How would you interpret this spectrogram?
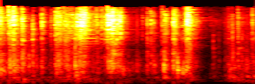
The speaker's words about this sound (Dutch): Even kijken waar mijn mes is. Ik zal hier een mes uithalen. Dus om de groenten fijn te snijden.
